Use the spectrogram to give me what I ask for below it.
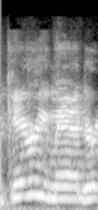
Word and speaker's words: gerrymander: So, well, the gerrymander is a problem, and it's Gary with a hard G. It's named for Elbridge Gerry of Massachusetts.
